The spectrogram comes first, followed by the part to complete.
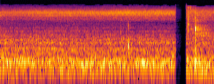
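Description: Faint, steady background hiss of room tone, with no distinct event, cut off briefly by an edit near the end.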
